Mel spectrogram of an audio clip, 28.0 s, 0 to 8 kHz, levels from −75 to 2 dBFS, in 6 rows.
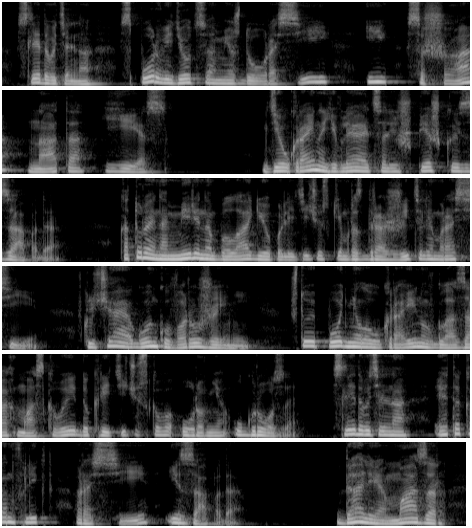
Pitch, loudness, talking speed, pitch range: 120 Hz, -25 LUFS, 90 wpm, 105-135 Hz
